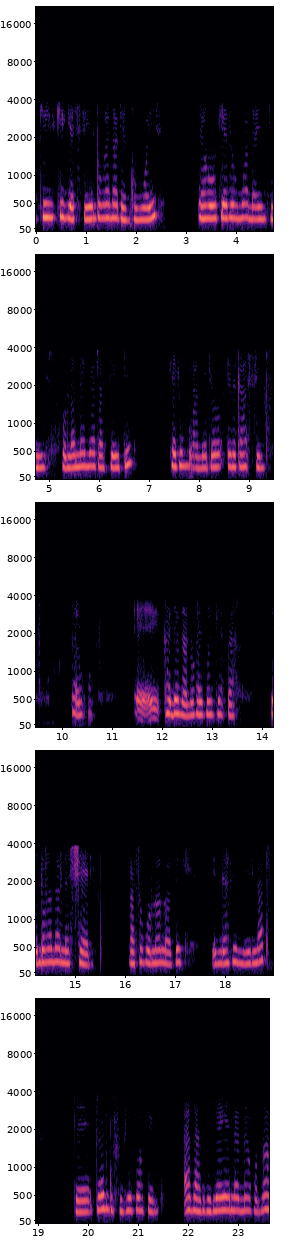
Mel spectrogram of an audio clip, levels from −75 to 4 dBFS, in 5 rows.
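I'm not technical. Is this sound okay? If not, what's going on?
No. Two problems are audible.

The first, G.729 codec, runs through the whole recording. This is a compressed internet-phone format. Instead of sending the actual sound, it sends a rough description of how the speaker's throat and mouth are shaped, plus a few clicks per tiny slice of time, and the far end rebuilds speech from that. Everything above about 4 kHz is thrown away. Here the result is plainly audible: speech sounds narrow, slightly rough and artificial.

The second is VoIP packet loss concealed by the speech codec. It happens three times. From 7.75 to 7.96 s, several short gaps are scattered together, the longest about 50 ms. From 10.40 to 10.62 s, about 130 ms of sound was lost. At 12.84 s, right after "kajo nanu", a brief 30 ms gap occurs. When pieces of the call go missing, the decoder guesses by repeating and fading what it last had. 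That turns the speech into a short buzzy or smeared sound, which stays weak for a moment afterward.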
